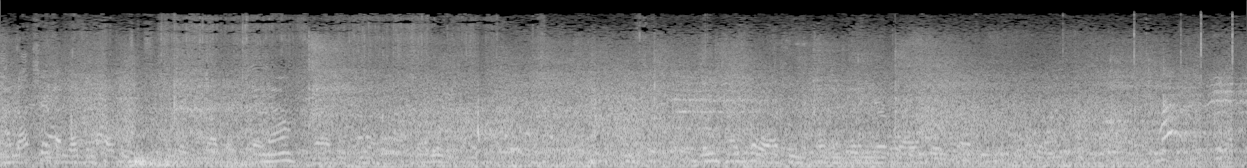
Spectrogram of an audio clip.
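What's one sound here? Skates scrape and glide across ice in a large echoing rink.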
